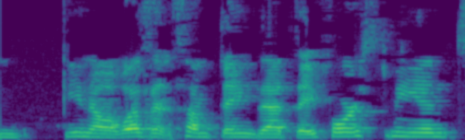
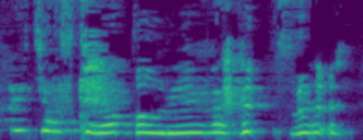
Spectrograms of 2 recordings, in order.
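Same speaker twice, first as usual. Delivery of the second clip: high, slow and choked up; overwhelmed tears; 13 semitones higher, 3 dB louder, slower than usual. Retold or imitated. Runner bawling to her boyfriend, overwhelmed tears. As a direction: let it spill out through tears. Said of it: "I was like".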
